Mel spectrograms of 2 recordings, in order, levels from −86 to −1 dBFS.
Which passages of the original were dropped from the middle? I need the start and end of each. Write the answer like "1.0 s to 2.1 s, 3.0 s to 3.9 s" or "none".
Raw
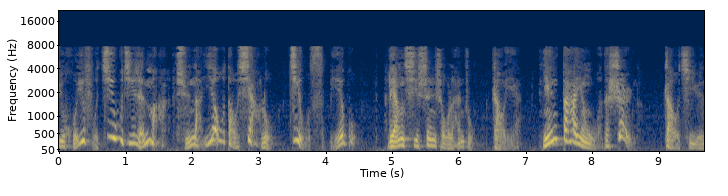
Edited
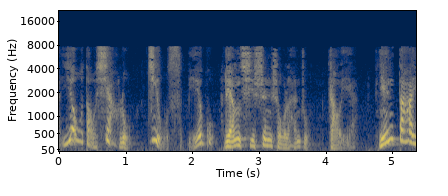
4.5 s to 4.8 s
